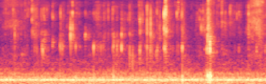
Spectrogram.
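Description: Long-haired Chihuahua puppy eating dry kibble from a stainless steel bowl: faint, quick crunching and small clicks, with one sharper click about three seconds in. The puppy is gobbling its food too fast.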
